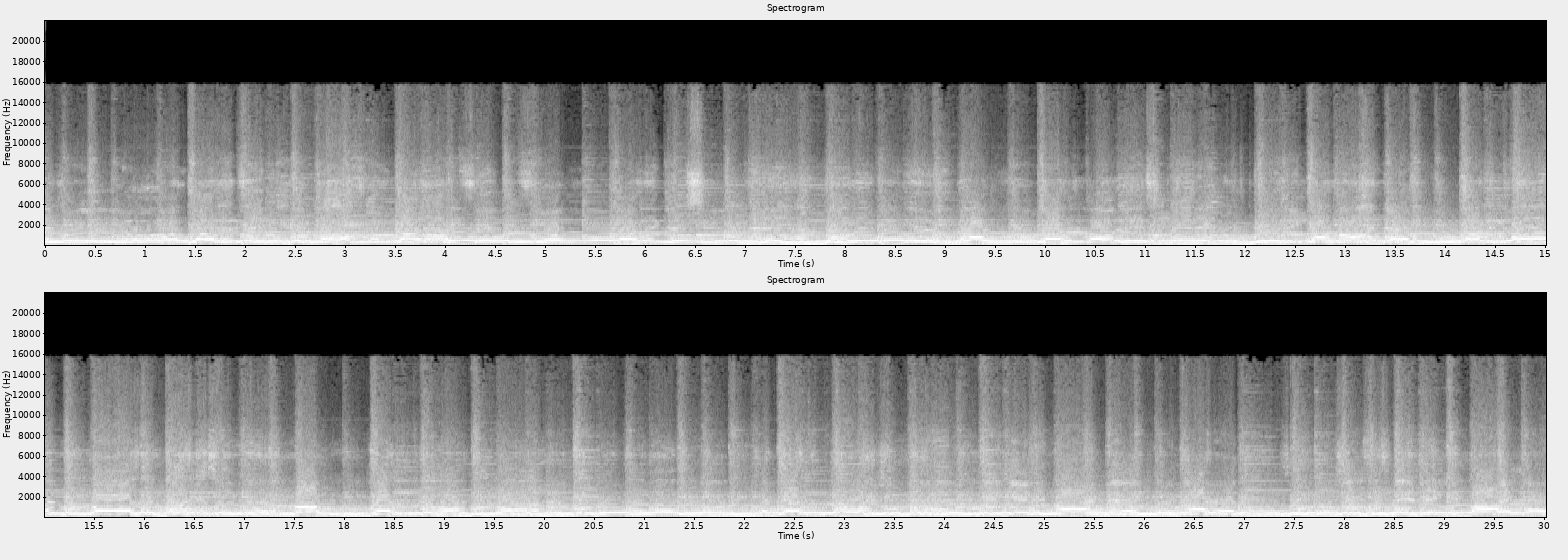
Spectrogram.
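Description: Guitar being strummed in steady chords, with a man singing along over it in parts.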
